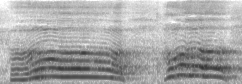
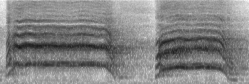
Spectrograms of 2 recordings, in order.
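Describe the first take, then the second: First: Hooted "oh" howl, mocking. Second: Full-force piercing "Ah!"; good scream. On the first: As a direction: moan like an ancient man or cartoon ghost. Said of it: "That sounds like a ninety-seven-year-old man". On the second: Shown as a demonstration. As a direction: let out a proper loud scream. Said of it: "like a good scream".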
